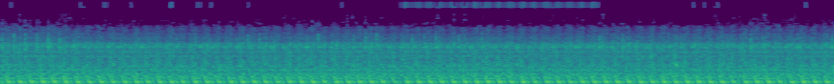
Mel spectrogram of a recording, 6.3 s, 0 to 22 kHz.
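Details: Honda Cub 110 JA44 idling: even thumping with light metallic clatter on each beat, about three per second; top-end rattle, origin unknown.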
